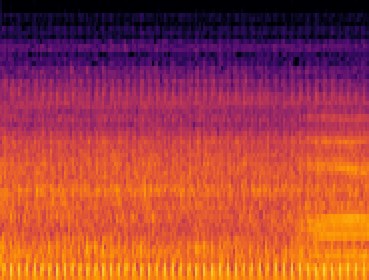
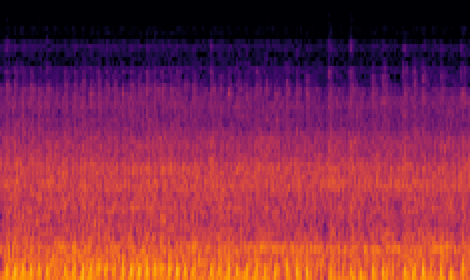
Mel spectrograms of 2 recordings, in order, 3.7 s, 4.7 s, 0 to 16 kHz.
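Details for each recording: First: GY6 150 scooter that kept dying out after sitting a week, after the carburettor and main jet were cleaned: even low chuffing at about three beats a second holds steady; it idles smoothly and keeps running. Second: GY6 150 scooter after sitting a week: starts, then chugs unevenly, rpm sagging and dying out; battery and spark plug checked good, owner suspects clogged carburettor main jet as before.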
